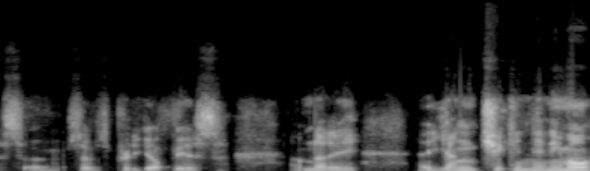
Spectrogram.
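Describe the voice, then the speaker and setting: A man in an Australian accent at a moderate pace, dry and close with no echo. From Western Australia and Houston. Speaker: business development executive. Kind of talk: business presentation. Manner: hesitant, many repeated words.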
